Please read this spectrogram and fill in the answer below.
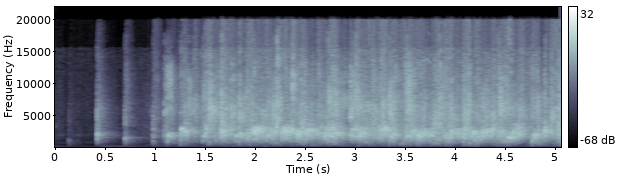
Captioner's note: applause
